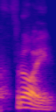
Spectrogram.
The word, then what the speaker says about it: Freud: Se escribe Freud, pero se pronuncia Freud, ¿no?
